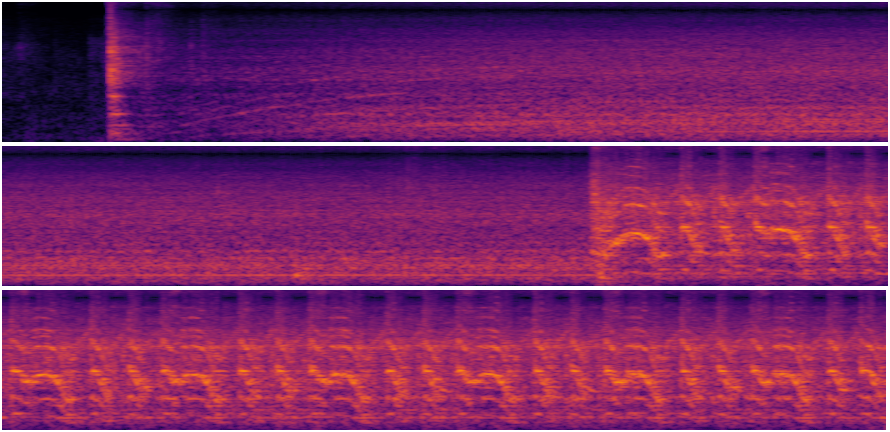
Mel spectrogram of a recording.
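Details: Diesel Bronco with a new compound turbo setup and upgraded valve springs, first start on a new battery: a long crank, then a fast clatter with sharp regular puffing ticks that point to an exhaust manifold leak; a fuel leak sits at the crossover return line.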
